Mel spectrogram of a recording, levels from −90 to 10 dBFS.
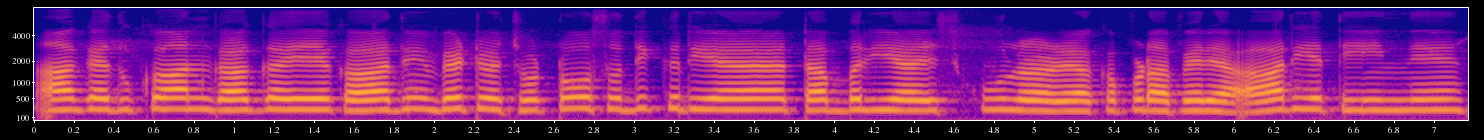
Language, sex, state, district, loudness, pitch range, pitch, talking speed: Rajasthani, female, Rajasthan, Churu, -14 LUFS, 235-255 Hz, 245 Hz, 185 wpm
